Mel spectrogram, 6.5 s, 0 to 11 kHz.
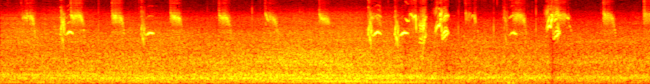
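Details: A group of sparrows at a cultural hall entrance on 7 February 2020, greeting arrivals: bright, high chirps from several birds, scattered at first, then bunching into quick overlapping bursts.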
